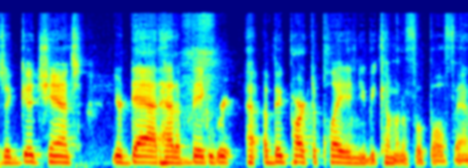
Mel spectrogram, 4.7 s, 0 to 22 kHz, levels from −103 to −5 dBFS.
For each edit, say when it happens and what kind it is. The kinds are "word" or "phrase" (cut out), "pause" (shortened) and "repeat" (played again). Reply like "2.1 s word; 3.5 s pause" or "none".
none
